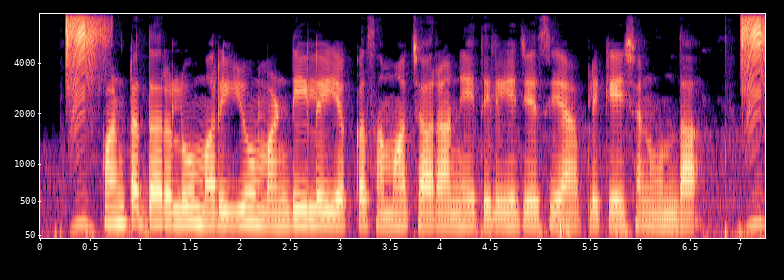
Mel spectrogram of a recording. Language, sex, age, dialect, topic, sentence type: Telugu, male, 46-50, Southern, agriculture, question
